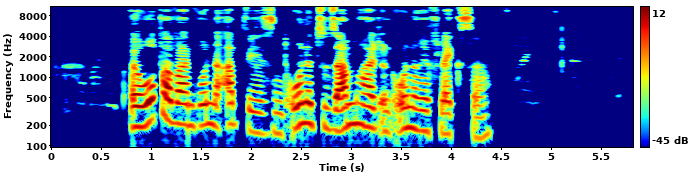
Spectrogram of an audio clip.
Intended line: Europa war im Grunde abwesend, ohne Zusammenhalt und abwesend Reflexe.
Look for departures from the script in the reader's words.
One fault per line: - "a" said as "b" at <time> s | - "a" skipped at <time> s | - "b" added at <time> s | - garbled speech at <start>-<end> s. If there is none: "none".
- "abwesend" said as "ohne" at 3.5 s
